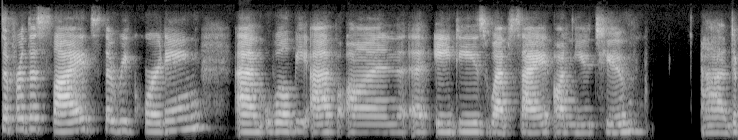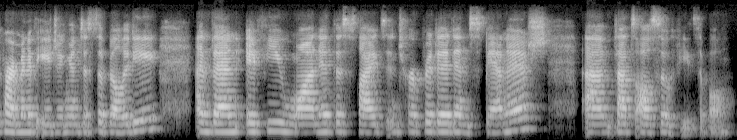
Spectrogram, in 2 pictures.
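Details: Adult woman; normal speech.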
